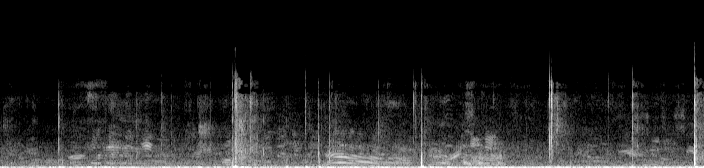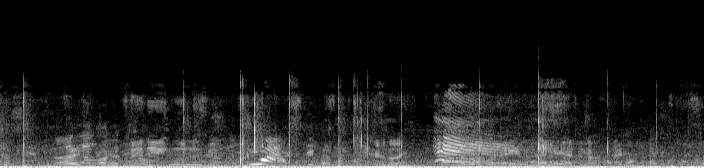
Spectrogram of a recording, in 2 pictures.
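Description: Young men and women shout and call out during play outdoors.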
